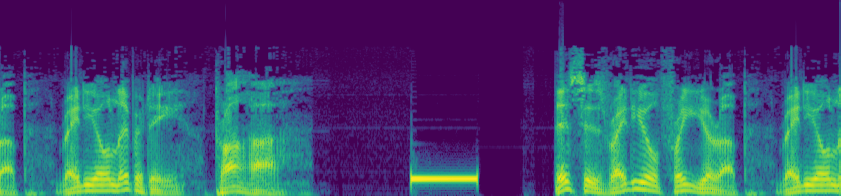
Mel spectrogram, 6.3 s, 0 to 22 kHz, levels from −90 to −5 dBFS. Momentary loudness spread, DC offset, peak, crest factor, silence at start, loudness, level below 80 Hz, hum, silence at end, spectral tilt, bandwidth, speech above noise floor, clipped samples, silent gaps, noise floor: 13 LU; under 0.1%; 0 dBFS; 12 dB; 0 s; -13 LUFS; -28 dBFS; none; 0 s; -7.5 dB/octave; 8 kHz; 55 dB; under 0.1%; none; -68 dBFS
